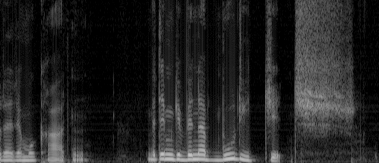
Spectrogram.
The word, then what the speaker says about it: Buttigieg: Pete Very Buttigieg. Close. That was close. – That was Pete Buttigieg's name. – Pete Buttigieg. Yeah. Pete Buttigieg. – Got it. – Buttigieg. Buttigieg. Buttigieg.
